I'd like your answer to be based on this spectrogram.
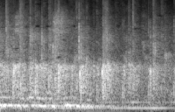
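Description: Church congregation clapping in praise during a worship service, steady mixed applause over sustained music tones with voices mingled in.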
